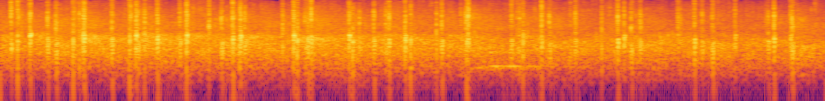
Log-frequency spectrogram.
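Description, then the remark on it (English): A crowd applauds for God, many hands clapping in a dense, continuous patter that stays fairly loud throughout, with no voices standing out above it. “Can I get a round of applause for God?”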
